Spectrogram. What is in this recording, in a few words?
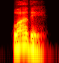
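"laddie", Scottish English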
